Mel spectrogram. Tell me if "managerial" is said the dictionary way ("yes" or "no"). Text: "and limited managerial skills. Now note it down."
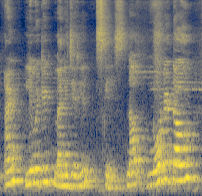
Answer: no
